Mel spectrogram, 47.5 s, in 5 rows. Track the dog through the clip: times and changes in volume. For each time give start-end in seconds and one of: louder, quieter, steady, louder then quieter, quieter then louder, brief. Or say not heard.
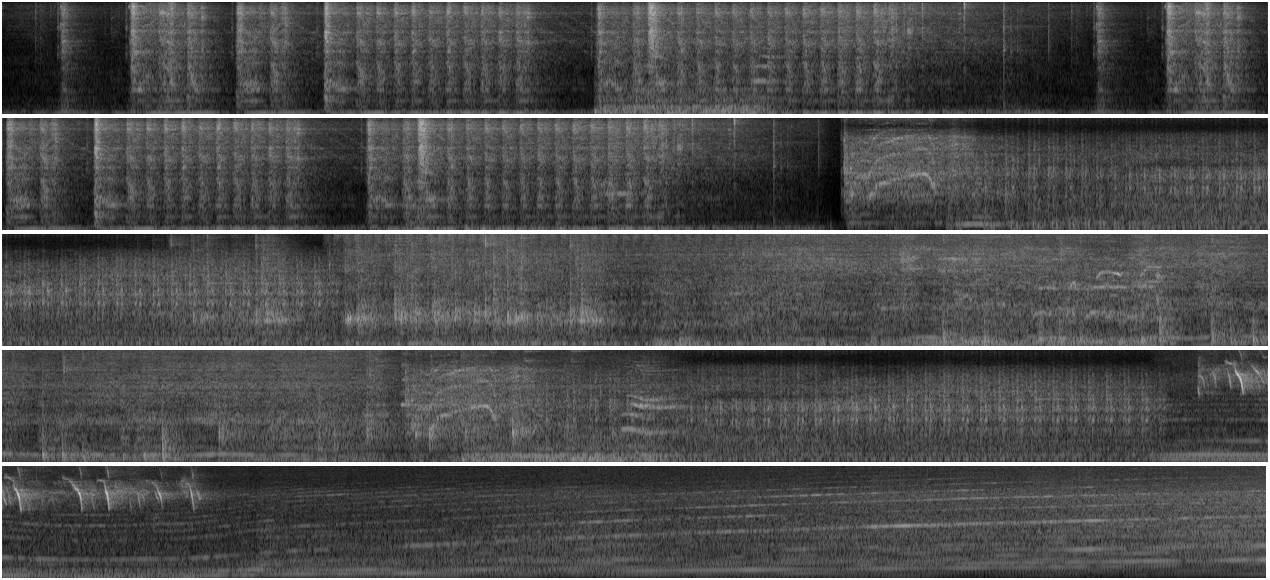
not heard.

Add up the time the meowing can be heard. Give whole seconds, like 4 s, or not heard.
3 s.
